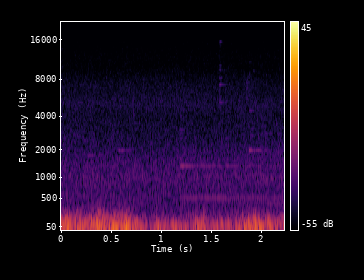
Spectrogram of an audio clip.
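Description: Low rumble of wind on the microphone, with faint steady ringing tones joining about a second in.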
